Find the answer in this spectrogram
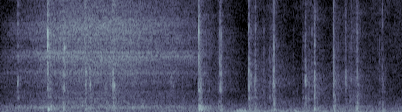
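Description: Typing on a computer keyboard: a run of irregular key clicks as a short note is typed, with a soft hiss under the first second.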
